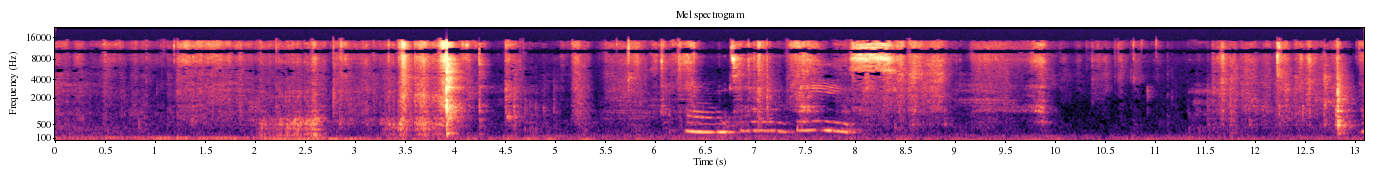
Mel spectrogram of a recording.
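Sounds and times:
cardboard box scraping and rustling: 0.0 - 10.1.

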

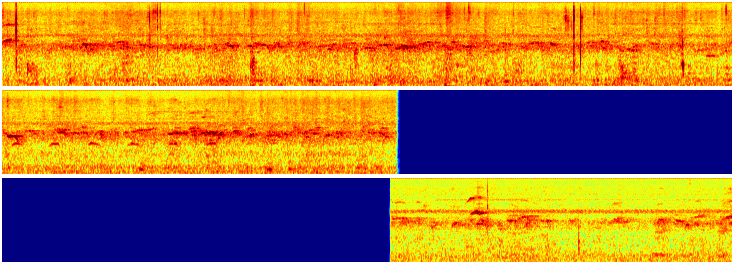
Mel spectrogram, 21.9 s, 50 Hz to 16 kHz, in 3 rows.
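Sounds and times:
many ducks calling: 0.0 - 11.2, 18.5 - 21.9.

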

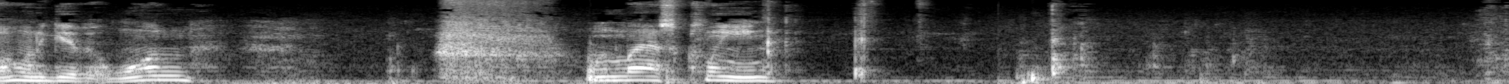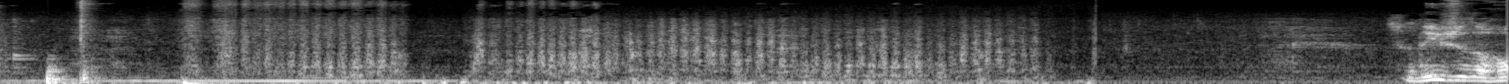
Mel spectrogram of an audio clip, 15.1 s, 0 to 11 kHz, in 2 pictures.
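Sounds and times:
towel rubbing on roof: 8.4 - 13.0.

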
